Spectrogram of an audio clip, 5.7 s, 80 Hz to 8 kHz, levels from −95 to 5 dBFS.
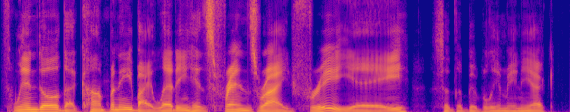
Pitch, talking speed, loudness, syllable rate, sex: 105 Hz, 135 wpm, -20 LUFS, 3.8 syllables/s, male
